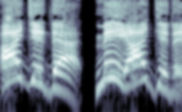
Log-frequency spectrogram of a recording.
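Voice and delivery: wild, crazed yell, high-pitched and drawn out. Recalling a debate where Biden interrupted everybody, retelling Biden yelling. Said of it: "starts yelling".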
